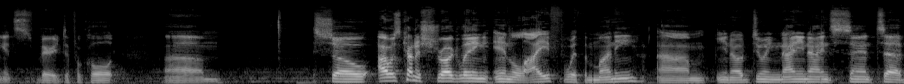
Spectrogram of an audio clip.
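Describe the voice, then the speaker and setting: Casual, conversational storytelling comes from this American man, a real estate investor from Louisville, Kentucky, who is a guest on a podcast. His voice sits fairly low and carries a slight brightness.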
